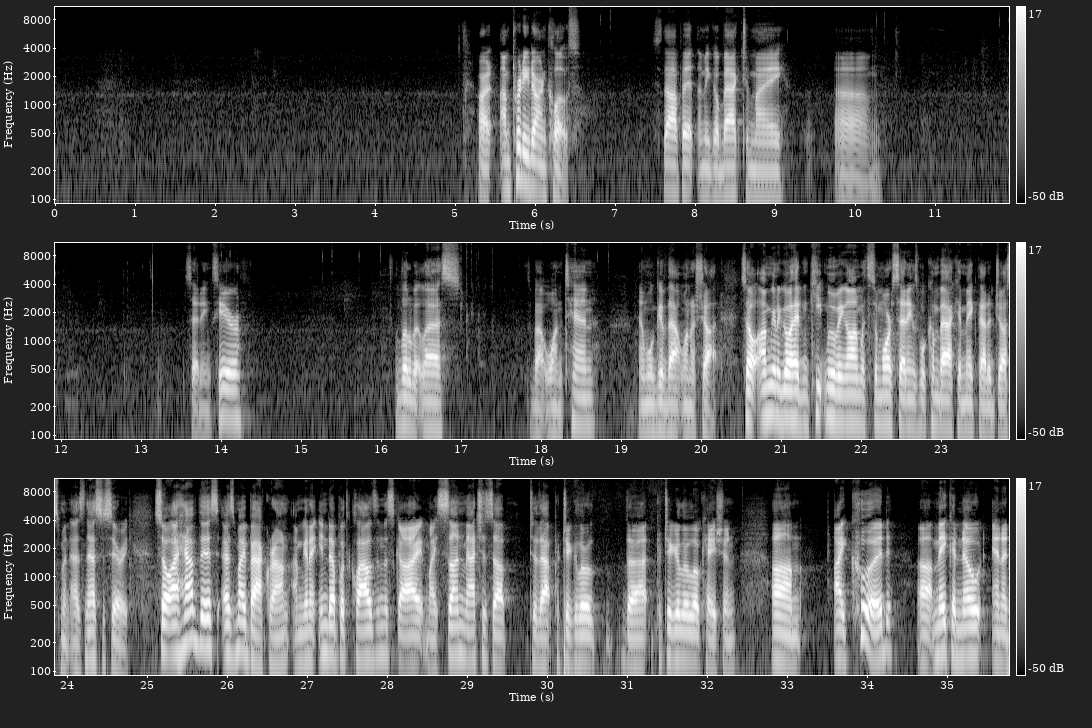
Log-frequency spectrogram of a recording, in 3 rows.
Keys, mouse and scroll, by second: 0.0 click, 4.3 click, 7.0 click, 10.4 click, 12.1 click, 14.1 click, 15.4 click, 16.0 click, 16.8-17.8 typing, 18.9 click, 22.5-24.0 drag, 26.6-31.7 drag.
